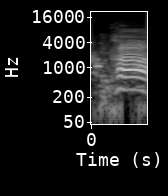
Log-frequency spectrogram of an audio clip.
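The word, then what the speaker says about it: ख: Kha. How will you pronounce kha? Kha, not blank. You should not say it blankly like kha.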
